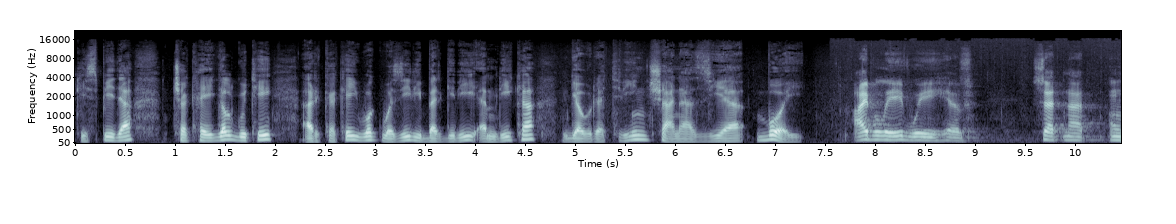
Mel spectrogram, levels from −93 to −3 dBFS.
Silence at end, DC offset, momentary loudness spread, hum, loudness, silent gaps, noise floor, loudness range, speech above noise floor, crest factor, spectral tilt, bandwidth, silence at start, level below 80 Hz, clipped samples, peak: 0 s; under 0.1%; 9 LU; none; -23 LUFS; none; -55 dBFS; 2 LU; 31 dB; 24 dB; -5.5 dB/octave; 16.5 kHz; 0.05 s; -54 dBFS; under 0.1%; 0 dBFS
